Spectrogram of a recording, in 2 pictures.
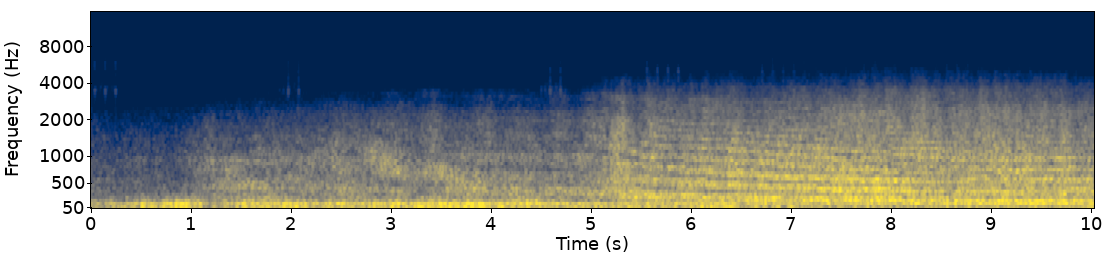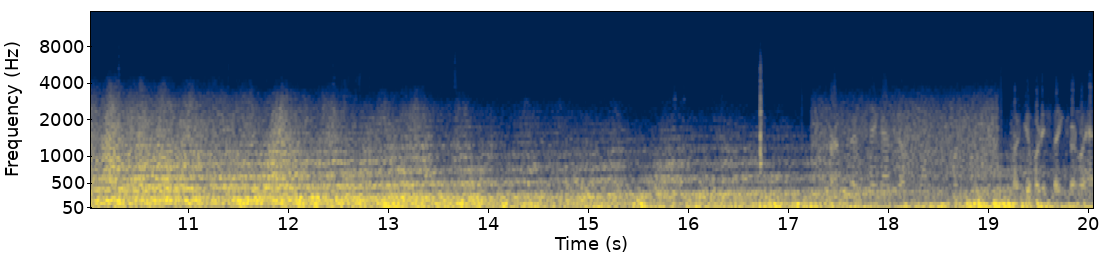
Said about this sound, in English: We have a BizJet, a Gulfstream taking off ahead of our Delta flight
